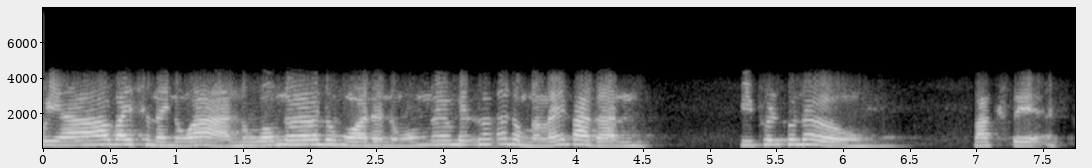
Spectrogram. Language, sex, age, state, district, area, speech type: Bodo, female, 18-30, Assam, Chirang, urban, conversation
